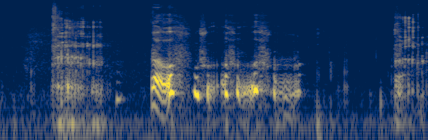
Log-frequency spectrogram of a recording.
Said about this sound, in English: Oh my God, I have to burp again.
